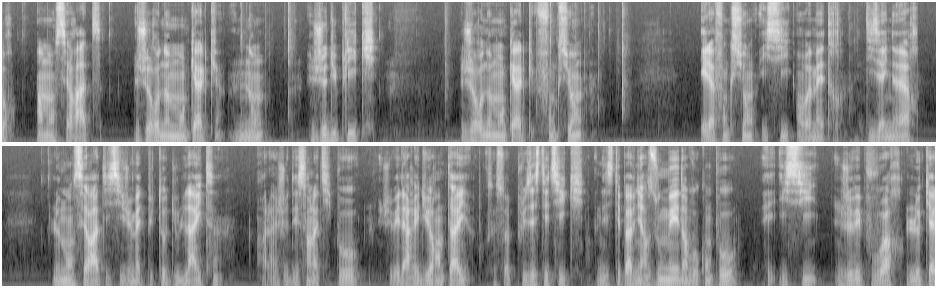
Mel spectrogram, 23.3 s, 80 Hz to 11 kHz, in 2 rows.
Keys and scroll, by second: 1.7 F2, 2.5 shift+F2, 2.7-3.8 typing, 5.5 F2, 6.2 shift+F2, 6.5-7.9 typing, 8.5 Return, 10.3-11.1 typing.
